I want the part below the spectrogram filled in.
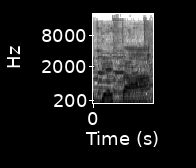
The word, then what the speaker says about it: Guetta: So che c'è la regola non scritta, forse pure scritta, non puoi pronunciare David Guetta o David Guetta, che dir si voglia, insomma, nome in una lingua, cognome in un'altra. Vabbè, vai, il cognome è italiano, però dovrebbe essere pronunciato in francese.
